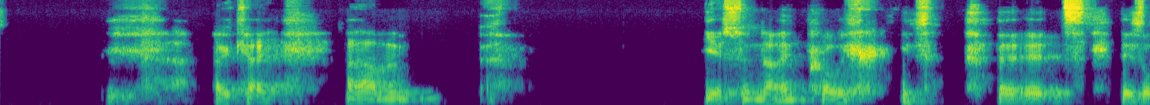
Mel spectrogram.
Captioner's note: laughs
